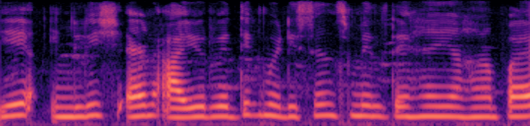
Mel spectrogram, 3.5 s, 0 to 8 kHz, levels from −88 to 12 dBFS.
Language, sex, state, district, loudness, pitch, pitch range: Hindi, female, Himachal Pradesh, Shimla, -19 LUFS, 235 Hz, 230-255 Hz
